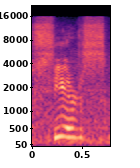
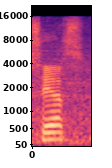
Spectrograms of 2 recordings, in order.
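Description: First: The name has an American English pronunciation. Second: The name has a Spanish pronunciation. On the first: This is how people in the United States say it. "como dicen los amigos de allá, los vecinos del norte" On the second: This is how people locally say it. "nosotros siempre decimos Sears"

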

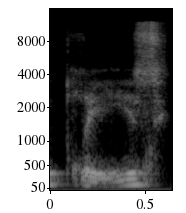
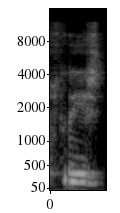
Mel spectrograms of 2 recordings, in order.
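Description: First: The word sounds mocking and sarcastic. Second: The word sounds sincere and polite. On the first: The request is not meant genuinely. "It could be sarcastically" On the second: The request is genuine. "or it could be like, hey, could you please do this for me?"

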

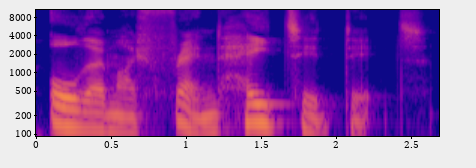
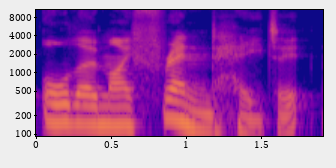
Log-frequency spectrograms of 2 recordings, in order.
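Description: First: The verb's past-tense ending is clearly pronounced. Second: The verb's past-tense ending is not pronounced. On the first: It clearly refers to the past. The speaker calls it right. "What it should be is" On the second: It sounds like the present tense. The speaker calls it wrong. "So I'm not pronouncing the ED"

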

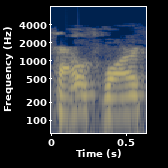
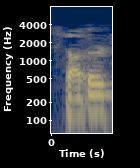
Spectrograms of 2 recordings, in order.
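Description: First: The W in the middle is pronounced. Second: The W in the middle is silent. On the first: The speaker calls it wrong. "look like" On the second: The speaker calls it right. "which are pronounced"

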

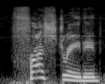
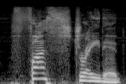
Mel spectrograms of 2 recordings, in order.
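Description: First: The sounds are in their normal order. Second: Some sounds in the word are swapped around. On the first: "pronouncing words like frustrated" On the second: "you're dyslexic when it comes to pronouncing words"

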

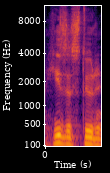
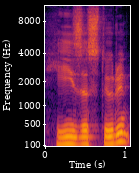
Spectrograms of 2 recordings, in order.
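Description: First: It is said fast, like one word. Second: It is said slowly, word by word.

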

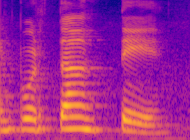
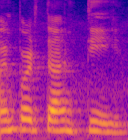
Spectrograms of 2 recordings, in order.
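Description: First: The word ends with an e vowel sound. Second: The word ends with an i vowel sound. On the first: The speaker calls it right. "Tem que prestar atenção também para falar importante" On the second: The speaker calls it wrong. "não importanti"

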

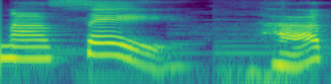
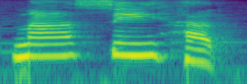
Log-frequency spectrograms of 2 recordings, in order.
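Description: First: The middle syllable has the vowel e. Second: The middle syllable has the vowel i. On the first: This is the informal, non-standard form. The speaker calls it wrong. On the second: This is the standard form. The speaker calls it right. "Jadi pakai i ya"

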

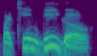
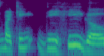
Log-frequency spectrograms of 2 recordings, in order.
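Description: First: The H in the surname is silent. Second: The H in the surname is pronounced. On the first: The speaker calls it right. "you don't pronounce the H. So it's Martin Diego. That's how you say it in Cuba" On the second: The speaker calls it wrong. "everybody says Martin Diego"

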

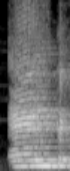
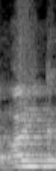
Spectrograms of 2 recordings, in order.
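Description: First: The ending is said with an 'e' vowel. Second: The ending is said with an 'u' vowel. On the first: The speaker calls it wrong. "एंट करायचं नाही" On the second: The speaker calls it right. "तर अंट करायचं आहे"

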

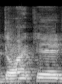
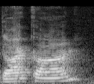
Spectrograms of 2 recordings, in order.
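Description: First: The second syllable has a reduced vowel, like 'en'. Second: The second syllable has an 'o' vowel, like 'on'. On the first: This is how the owner of the name says it. "but I pronounce it like a Darken" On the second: This is how the spelling suggests it should sound. "It's supposed to pronounce like Darkon"

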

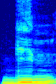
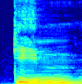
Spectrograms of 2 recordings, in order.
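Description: First: The first sound is a soft g. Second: The first sound is a hard k. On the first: The speaker calls it wrong. "ist einfach falsch hier" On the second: The speaker calls it right. "mit einem harten K"

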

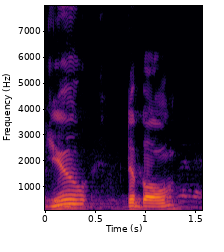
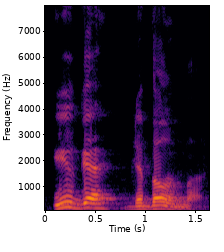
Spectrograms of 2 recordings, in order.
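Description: First: The name is said with an English pronunciation. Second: The name is said with a French pronunciation. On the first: The speaker calls it wrong. "In English, we would pronounce it" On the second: The speaker calls it right.

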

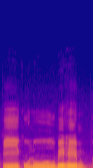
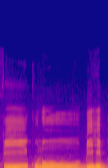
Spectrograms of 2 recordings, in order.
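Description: First: The i-vowel in the ending is slanted, unclear. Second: The i-vowel in the ending is pronounced clearly. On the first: The speaker calls it wrong. "dia serong lah bunyi itu" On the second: The speaker calls it right. "menjelaskan baris bawah"

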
